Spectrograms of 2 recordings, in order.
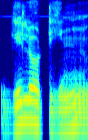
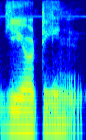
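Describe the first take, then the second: First: The word has its everyday, familiar pronunciation. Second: The word has a different, less familiar pronunciation. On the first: This is how people usually say it. The speaker calls it wrong. "which we pronounce as" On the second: This is how it is supposed to be said. The speaker calls it right. "it is actually supposed to be pronounced as"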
